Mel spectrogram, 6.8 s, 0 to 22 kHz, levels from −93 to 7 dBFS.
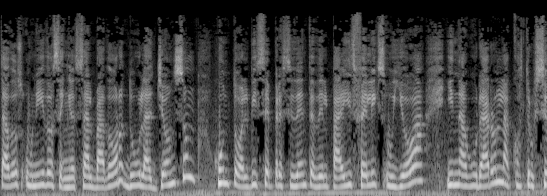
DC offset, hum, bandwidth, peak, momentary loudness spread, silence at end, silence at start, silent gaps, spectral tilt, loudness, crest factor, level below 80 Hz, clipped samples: under 0.1%; none; 16.5 kHz; 0 dBFS; 3 LU; 0 s; 0 s; none; -4.5 dB/octave; -17 LUFS; 16 dB; -36 dBFS; under 0.1%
